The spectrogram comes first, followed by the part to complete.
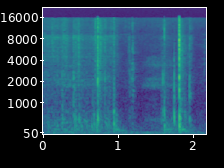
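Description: A few light clicks and knocks from a camera tripod being moved and adjusted, one about three-quarters of a second in and two close together near the end.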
